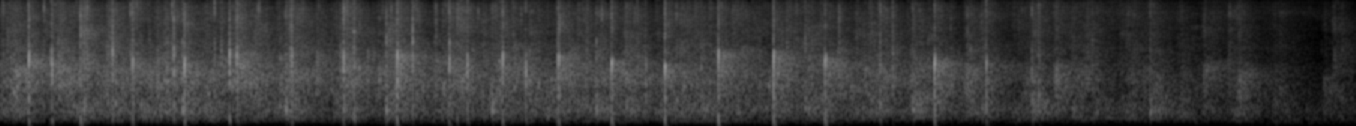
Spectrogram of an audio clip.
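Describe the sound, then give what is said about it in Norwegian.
An audience applauds warmly to welcome a performer to the stage for a poetry reading, many hands clapping in a dense, steady patter that holds for several seconds before gradually thinning and fading toward the end. “varmt velkommen til scenen med en applaus.”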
